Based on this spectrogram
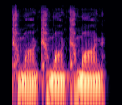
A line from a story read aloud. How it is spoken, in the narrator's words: whispered frantically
